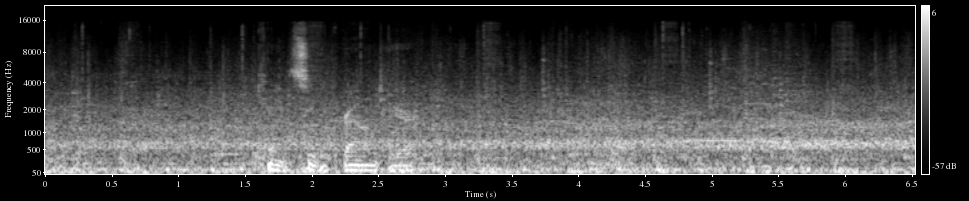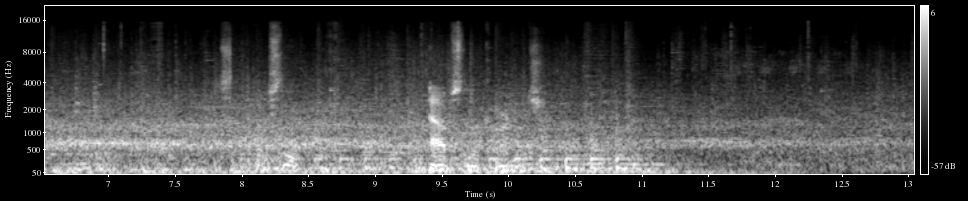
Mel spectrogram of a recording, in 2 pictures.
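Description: A large crowd of soldiers roars and clashes in a battle.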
